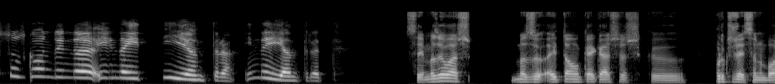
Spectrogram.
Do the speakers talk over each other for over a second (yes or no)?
no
